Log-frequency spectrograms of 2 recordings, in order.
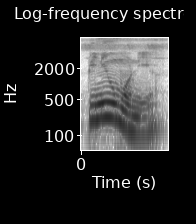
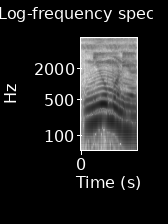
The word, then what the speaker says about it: pneumonia: তো এটাকে আমরা যদি উচ্চারণ করি তাহলে এটা উচ্চারণ এরকম হয়, পিনিউমোনিয়া, কিন্তু গ্রিক শব্দে পি এর উচ্চারণ হয় না, তাই এর উচ্চারণ হবে নিউমোনিয়া। You will have নিউমোনিয়া, নিউমোনিয়া একটা অসুখ, কিন্তু তোমার নিউমোনিয়া হতে পারে।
